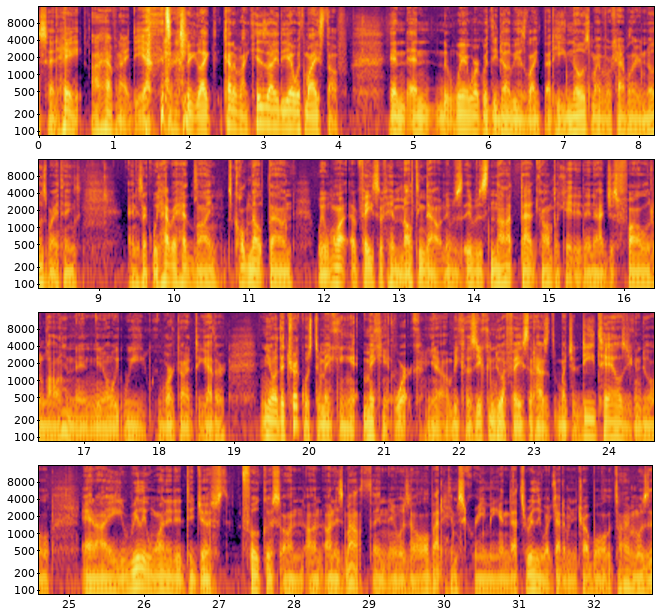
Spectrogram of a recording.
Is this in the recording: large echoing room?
no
